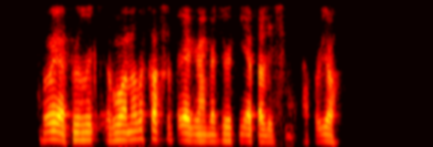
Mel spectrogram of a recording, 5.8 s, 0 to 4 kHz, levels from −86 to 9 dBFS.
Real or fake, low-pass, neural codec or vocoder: fake; 3.6 kHz; codec, 24 kHz, 1 kbps, SNAC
